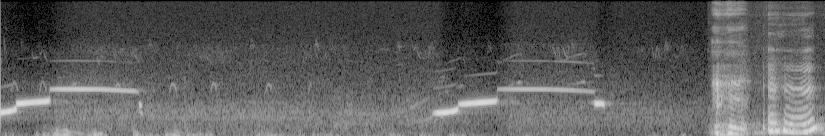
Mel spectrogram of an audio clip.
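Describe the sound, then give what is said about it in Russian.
A loon calls twice, each a long, mournful wail that rises and then holds a high, clear note, carrying over quiet background. Voices break in briefly right at the end. “Нет, это не волк. Это гагара.”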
